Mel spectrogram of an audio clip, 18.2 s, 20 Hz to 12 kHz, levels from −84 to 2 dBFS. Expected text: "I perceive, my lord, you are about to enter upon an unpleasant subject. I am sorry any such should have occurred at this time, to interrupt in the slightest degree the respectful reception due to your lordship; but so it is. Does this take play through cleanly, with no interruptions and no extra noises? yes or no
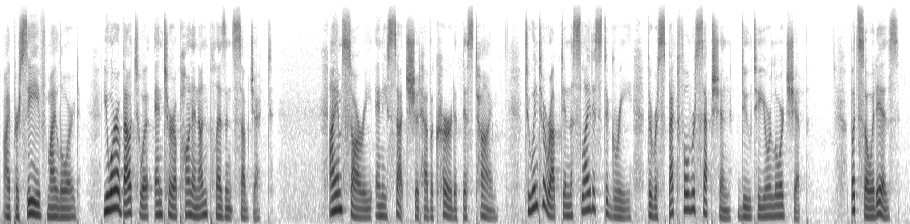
yes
